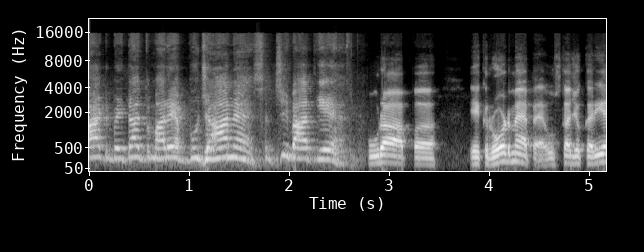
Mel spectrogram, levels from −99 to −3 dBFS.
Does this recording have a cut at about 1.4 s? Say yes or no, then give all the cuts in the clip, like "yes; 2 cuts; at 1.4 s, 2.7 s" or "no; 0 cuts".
no; 1 cut; at 2.7 s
